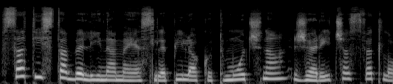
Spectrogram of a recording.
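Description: Chunks out of order in this speech clip appear between 1.54 and 1.58 s, just before "kot močna". One 10 ms chunk of audio arrives late and plays about 30 ms after its proper place, which fits a displacement of three chunks. It comes after the chunks that should follow it. Nothing is lost, but the reordering creates three hard joins in quick succession, heard as a brief jumbled stutter.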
